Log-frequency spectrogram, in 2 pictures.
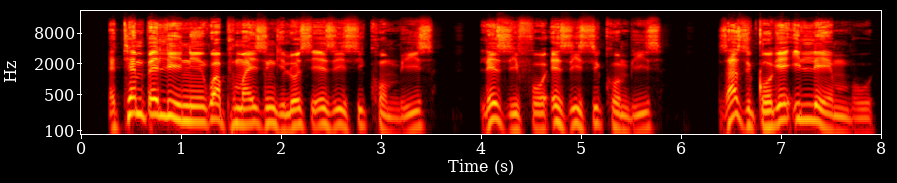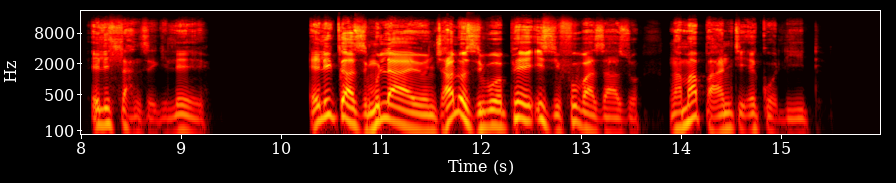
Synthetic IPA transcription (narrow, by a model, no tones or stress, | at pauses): ɛtʰɛmpʼeliniɣwapʰumaiziŋilosiezijisikʰombʱisḁ | lezifɔʔezijisikʰombʱiːsḁ | zaziɡ͡ǃʱɔɣɛʔilembʱu | eliɬand͡zʱeɣilɛːjɔ | eliǃazimulajɔnd͡ʒʱalɔziβɔpʰɛʔizifuβazazɔ | ŋamab̥ʱantʼiɛɡ̥ʱoliːd̥ʱɛ̥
